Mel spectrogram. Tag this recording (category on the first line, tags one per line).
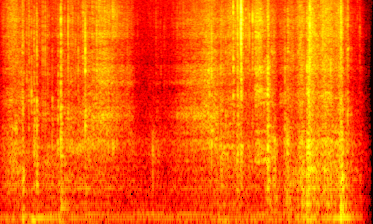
Sound effects > Objects / House appliances
Blue-brand
Blue-Snowball
box
close
foley
open
pizza
pizza-box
